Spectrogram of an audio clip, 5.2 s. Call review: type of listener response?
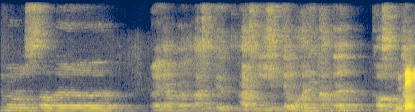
listening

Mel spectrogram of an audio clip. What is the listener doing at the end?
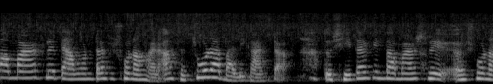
listening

